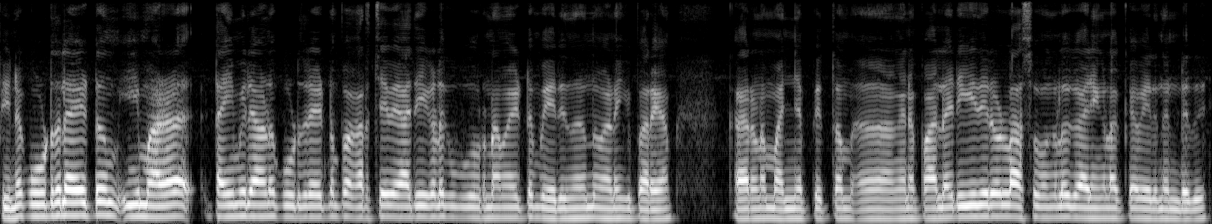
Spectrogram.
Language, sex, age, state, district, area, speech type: Malayalam, male, 18-30, Kerala, Kozhikode, urban, spontaneous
